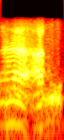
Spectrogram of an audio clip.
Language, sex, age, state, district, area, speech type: Bengali, male, 18-30, West Bengal, Uttar Dinajpur, urban, conversation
